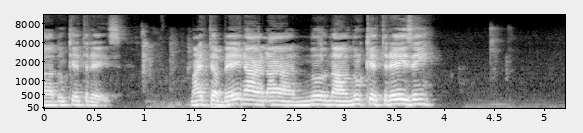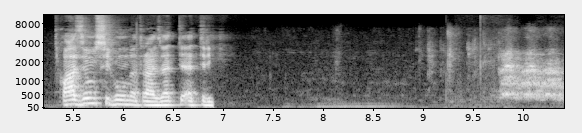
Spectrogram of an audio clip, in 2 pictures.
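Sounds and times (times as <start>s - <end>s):
speech: 0.0s - 4.0s, 5.4s - 7.0s
dog barking: 9.8s - 10.4s.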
